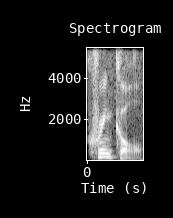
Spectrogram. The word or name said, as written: crinkle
